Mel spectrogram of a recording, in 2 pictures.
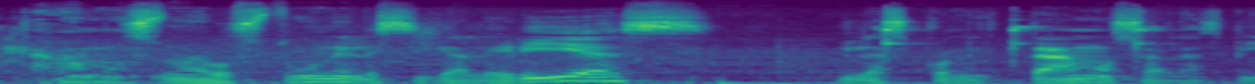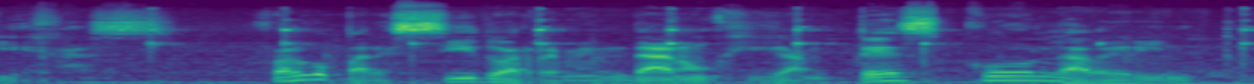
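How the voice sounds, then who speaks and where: A tormented, penitent ex-convict with a low voice. He tells his story like a theatrical confession in a horror audio drama, brooding and intense. Music plays clearly behind him. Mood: bitter, grim. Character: haunted, penitent male ex-convict confessing from a bunker. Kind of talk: dramatic first-person horror monologue.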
